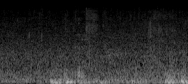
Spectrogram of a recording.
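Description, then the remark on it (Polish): Low thunder rumbles in a couple of heavy swells over a steady wash of rain, fairly quiet, with no voices. “Myśleliście, że to może jest grzmot kolejny, który rozległ się.”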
